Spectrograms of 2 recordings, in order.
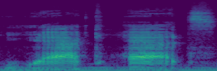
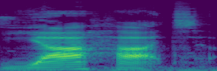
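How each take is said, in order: First: The name is said with a k sound, like yak hats. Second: The name is said without a k sound, as ya-hats. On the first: The speaker calls it wrong. "It's probably not yak hats" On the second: The speaker calls it right. "I will now know how to say Yahats"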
